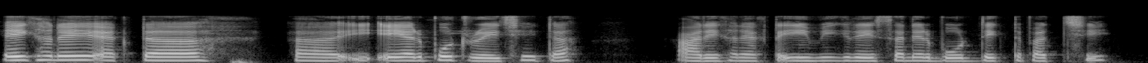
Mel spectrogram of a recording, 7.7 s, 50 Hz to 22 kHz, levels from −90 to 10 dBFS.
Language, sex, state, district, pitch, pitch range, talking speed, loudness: Bengali, female, Odisha, Khordha, 210 Hz, 195-225 Hz, 110 wpm, -18 LUFS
